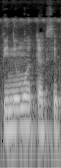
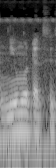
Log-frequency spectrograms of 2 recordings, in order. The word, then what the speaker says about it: pneumotaxic: इसको पिन्यूमोटैक्सिक सेंटर नहीं बोल देना, न्यूमोटैक्सिक सेंटर पी से होता है, इसमें पी साइलेंट होता है।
